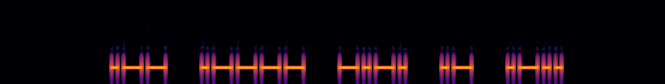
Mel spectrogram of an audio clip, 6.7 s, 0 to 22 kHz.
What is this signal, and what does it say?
Morse code, heard as a keyed tone, about 20 wpm, spaced as for 15 wpm, 700 Hz. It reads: W1CAL
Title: 154 Lesson 25g - Letter p - Call Signs 20wpm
